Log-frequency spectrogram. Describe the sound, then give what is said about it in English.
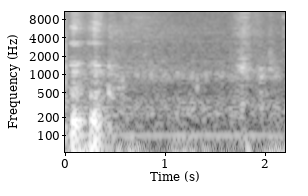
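A dog gives two quick, piggy oink-like snorts close together at its bedtime, followed by a fainter snuffle a moment later, heard without any talking. “doing oinks in the background.”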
